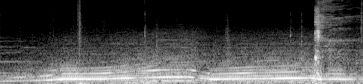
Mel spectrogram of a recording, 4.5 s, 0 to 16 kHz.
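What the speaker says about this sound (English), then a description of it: "like a high-pitched, loud sucking noise with a little bit of like a blow-off" A Toyota A90 Supra's B58 engine with an AMS carbon fiber intake drones loudly with a rising whirring intake tone, shifting pitch as it revs, then a quick hissing blow-off release near the end.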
